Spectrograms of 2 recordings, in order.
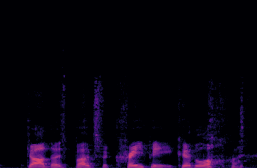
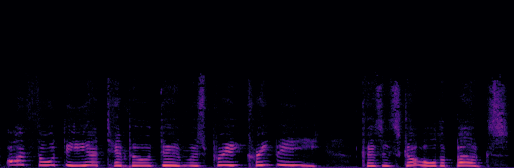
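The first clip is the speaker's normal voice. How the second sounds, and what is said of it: High-pitched young boy voice. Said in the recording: “8-year-old ... My voice is really high because my balls haven't dropped.”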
